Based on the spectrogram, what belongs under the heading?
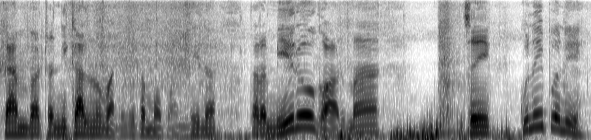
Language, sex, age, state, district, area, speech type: Nepali, male, 45-60, West Bengal, Kalimpong, rural, spontaneous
